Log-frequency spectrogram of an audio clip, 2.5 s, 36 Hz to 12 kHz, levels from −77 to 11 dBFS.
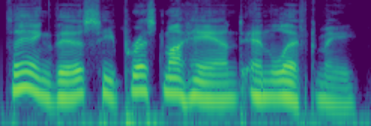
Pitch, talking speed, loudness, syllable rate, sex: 150 Hz, 220 wpm, -15 LUFS, 4.4 syllables/s, male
